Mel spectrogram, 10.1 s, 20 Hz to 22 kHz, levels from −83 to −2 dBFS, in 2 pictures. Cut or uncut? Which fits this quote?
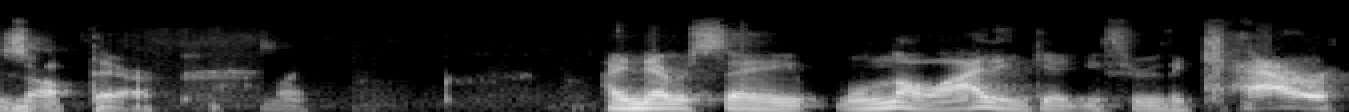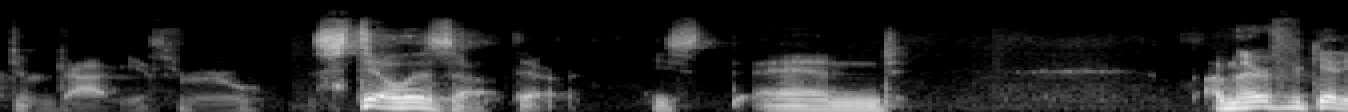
cut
